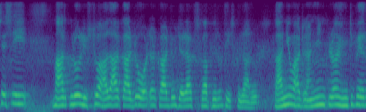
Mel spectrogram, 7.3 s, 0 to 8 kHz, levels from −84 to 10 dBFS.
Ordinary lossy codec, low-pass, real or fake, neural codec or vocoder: none; 7.2 kHz; fake; codec, 24 kHz, 0.9 kbps, DualCodec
